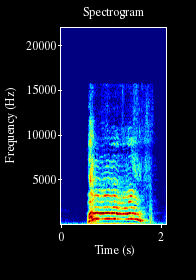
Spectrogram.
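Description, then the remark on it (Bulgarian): A goblin in distress, somewhere nearby, lets out a single shrill, sustained scream lasting just over a second, loud, with a slight pitch sag at the end and no talking around it. “Момента, в който спря да дадеш момент на тишина, се чуват писъци.”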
